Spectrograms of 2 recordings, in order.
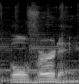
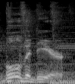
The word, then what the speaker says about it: Bulverde: name of this town written how would you pronounce it B Verde you you would have gotten it right well most people most people don't most people say like Bader or bedre I'm thinking from more of a Spanish point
